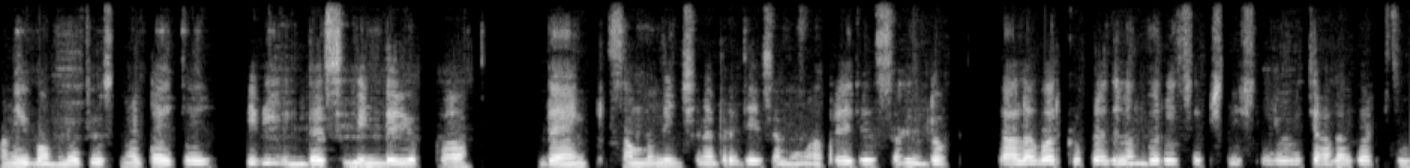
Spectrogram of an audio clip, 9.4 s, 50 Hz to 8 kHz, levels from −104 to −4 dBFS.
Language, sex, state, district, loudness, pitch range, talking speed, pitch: Telugu, male, Andhra Pradesh, Visakhapatnam, -16 LUFS, 150-160 Hz, 135 wpm, 155 Hz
